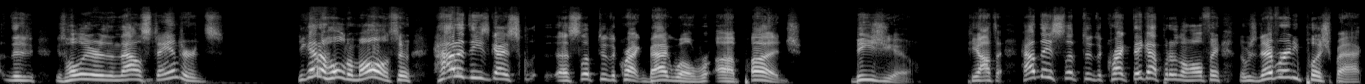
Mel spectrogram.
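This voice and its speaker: A show host with a high, forceful voice talks sports in a casual, opinionated way, arguing emphatically and leaning on pointed rhetorical questions. His intonation is lively and his pace moderate. The recording is close and dry, with no room sound.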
